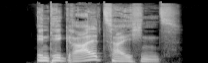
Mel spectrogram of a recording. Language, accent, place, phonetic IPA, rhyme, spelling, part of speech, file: German, Germany, Berlin, [ɪnteˈɡʁaːlˌt͡saɪ̯çn̩s], -aːlt͡saɪ̯çn̩s, Integralzeichens, noun, De-Integralzeichens.ogg
- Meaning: genitive singular of Integralzeichen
